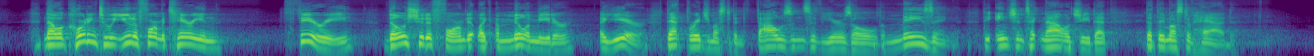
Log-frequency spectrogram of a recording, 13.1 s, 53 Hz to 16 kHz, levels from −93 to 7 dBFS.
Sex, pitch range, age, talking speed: male, 125-180 Hz, 40-59, 160 wpm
